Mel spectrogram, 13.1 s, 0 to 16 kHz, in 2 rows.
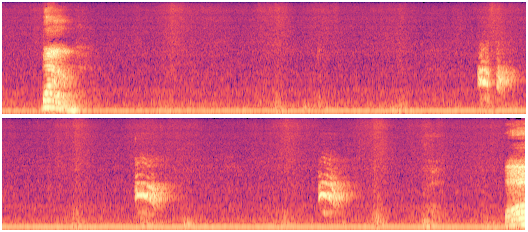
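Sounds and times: faint low hum: 0.0 - 13.0
bird calling harshly: 5.9 - 6.6, 8.2 - 8.8, 10.5 - 11.0.

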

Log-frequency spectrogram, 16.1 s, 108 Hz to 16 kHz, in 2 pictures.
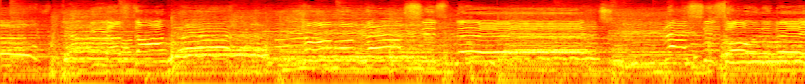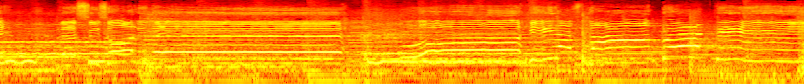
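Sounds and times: women singing gospel: 0.0 - 15.7
band playing: 0.0 - 16.0.

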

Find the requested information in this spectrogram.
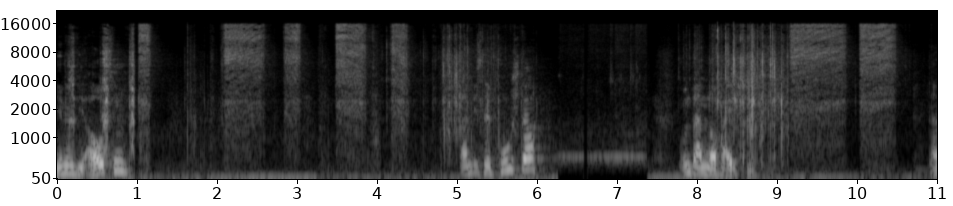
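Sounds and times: aerosol can spraying: 9.2 - 10.6.

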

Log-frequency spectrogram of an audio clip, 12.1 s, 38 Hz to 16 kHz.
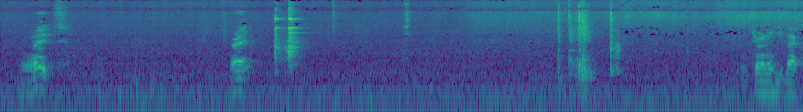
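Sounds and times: faint pan sizzle: 0.0 - 12.0
metal cookware clinking: 4.1 - 4.7.

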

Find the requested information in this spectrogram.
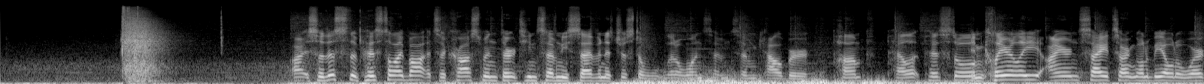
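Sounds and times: air pistol shot: 1.2 - 2.0.

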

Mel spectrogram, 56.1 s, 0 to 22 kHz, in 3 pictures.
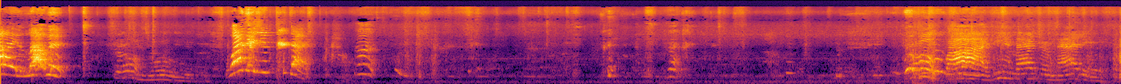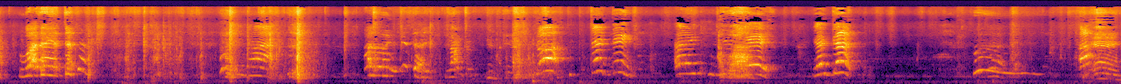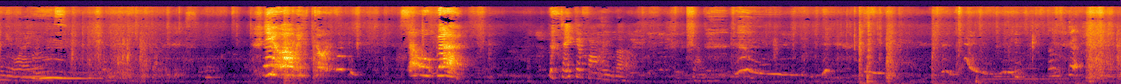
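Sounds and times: children talking: 0.0 - 1.2, 3.7 - 6.8, 14.6 - 20.4, 24.8 - 33.1, 41.6 - 43.4.

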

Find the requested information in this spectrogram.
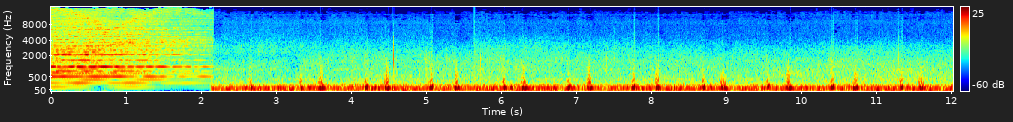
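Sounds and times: constant low drone: 0.0 - 12.0
heartbeat-like low thumps: 2.2 - 12.0.

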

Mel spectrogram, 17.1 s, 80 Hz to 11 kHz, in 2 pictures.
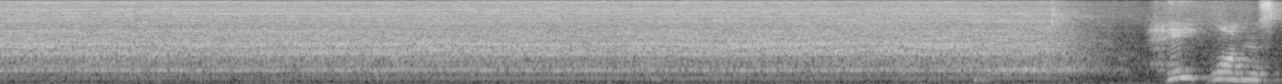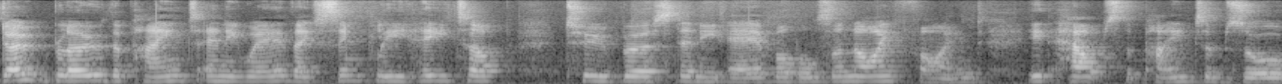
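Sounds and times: heat gun fan whirring: 0.0 - 7.9.

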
